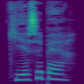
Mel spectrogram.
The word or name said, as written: kirsebær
